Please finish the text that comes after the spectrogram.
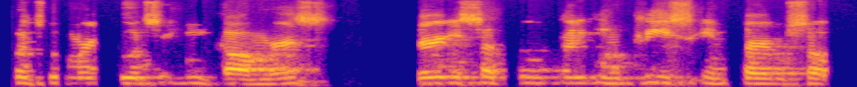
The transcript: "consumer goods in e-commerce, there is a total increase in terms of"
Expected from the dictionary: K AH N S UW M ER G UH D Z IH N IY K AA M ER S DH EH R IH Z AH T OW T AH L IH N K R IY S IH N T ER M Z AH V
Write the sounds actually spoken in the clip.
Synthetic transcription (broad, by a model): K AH N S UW M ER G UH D S IH N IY K AA M ER S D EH R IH S AH T OW T AH L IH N K R IY S IH N T ER M S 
